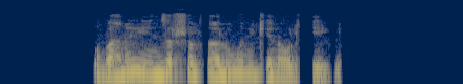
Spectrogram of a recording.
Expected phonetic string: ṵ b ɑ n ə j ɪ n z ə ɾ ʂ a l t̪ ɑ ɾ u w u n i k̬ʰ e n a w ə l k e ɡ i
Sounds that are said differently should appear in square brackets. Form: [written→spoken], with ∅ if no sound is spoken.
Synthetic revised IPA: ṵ b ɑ n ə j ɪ n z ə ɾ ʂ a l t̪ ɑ [ɾ→l] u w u n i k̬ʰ e n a w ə l k e ɡ i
